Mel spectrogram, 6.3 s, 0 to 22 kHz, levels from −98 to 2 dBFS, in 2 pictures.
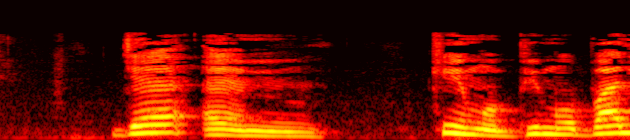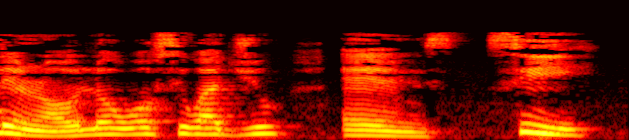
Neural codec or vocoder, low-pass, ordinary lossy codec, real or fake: none; 10.8 kHz; MP3, 32 kbps; real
